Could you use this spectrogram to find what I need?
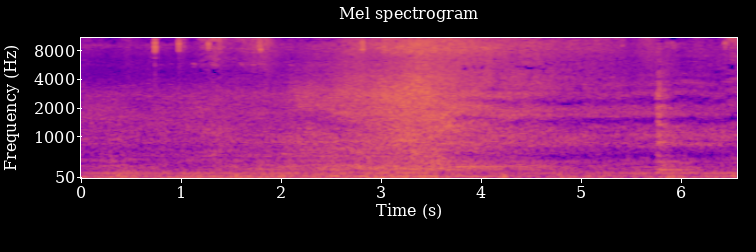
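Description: A small truck drives past close by.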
